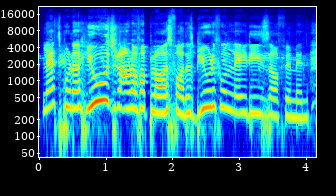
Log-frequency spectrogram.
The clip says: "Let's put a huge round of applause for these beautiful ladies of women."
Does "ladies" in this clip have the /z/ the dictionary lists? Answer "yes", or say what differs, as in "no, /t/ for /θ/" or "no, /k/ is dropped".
yes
